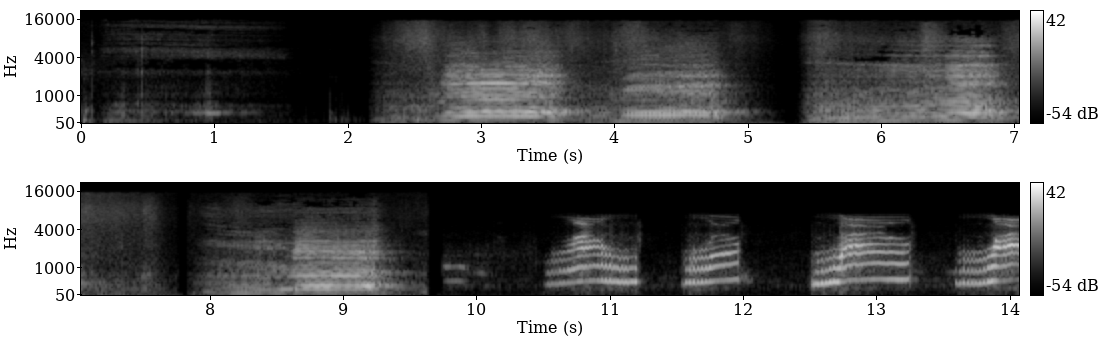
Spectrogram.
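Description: A cow mooing four times in long, deep calls. About ten seconds in, a tabby cat takes over, meowing four times in short calls that rise in pitch.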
